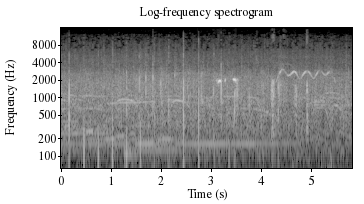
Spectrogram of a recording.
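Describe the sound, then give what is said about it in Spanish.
Steady applause from a group celebrating that the whole crew is together again, a dense wash of clapping that holds for about six seconds, with a few louder claps and a brief warbling whistle toward the end. “Es una ocasión especial porque a pesar de los problemas, de las vicisitudes y de las fuerzas de causa mayor, está de nuevo todo el crew completo, muchachos, y eso merece, por supuesto, un buen aplauso, ¿va?”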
